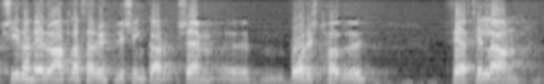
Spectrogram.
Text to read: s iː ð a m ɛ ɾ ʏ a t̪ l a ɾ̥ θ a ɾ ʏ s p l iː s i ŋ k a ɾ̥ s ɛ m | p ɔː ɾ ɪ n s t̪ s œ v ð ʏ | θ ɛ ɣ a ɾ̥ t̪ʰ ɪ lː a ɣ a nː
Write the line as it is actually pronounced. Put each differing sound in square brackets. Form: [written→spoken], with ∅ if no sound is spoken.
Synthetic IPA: s iː ð a [m→n] ɛ ɾ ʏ a t̪ l a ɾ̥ θ a ɾ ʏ [s→h] p l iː s i ŋ k a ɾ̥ s ɛ m | p ɔː ɾ ɪ [n→∅] s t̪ [s→h] œ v ð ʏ | θ ɛ ɣ a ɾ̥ t̪ʰ ɪ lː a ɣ a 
